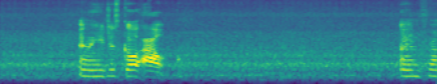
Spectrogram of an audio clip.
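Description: A woman speaks softly close to the microphone.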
